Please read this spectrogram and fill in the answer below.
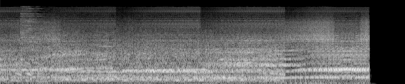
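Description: A collage of many overlapping voices and chatter, like a sampled crowd recording, with a held tone swelling in about three seconds in. Everything then cuts off abruptly to silence just before the end.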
